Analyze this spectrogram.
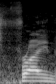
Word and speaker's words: Freyne: from the third race, it's it's Freyne is the way to pronounce that horse's name.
